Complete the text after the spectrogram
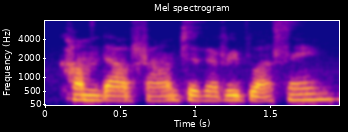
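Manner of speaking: ordinary talk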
